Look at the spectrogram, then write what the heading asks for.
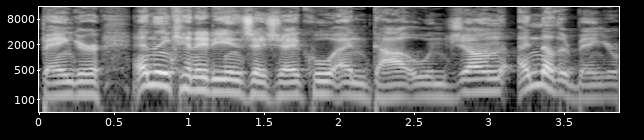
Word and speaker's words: Nzechukwu: I'm going to say it one more time, Nzechukwu. I think that's how you're supposed to pronounce it, but this is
